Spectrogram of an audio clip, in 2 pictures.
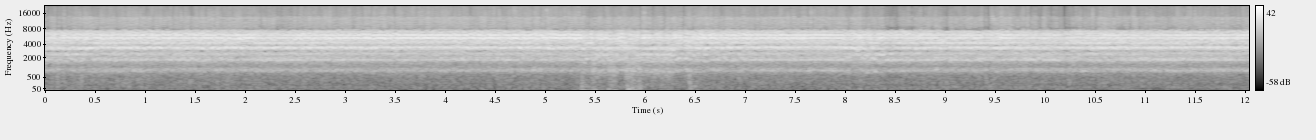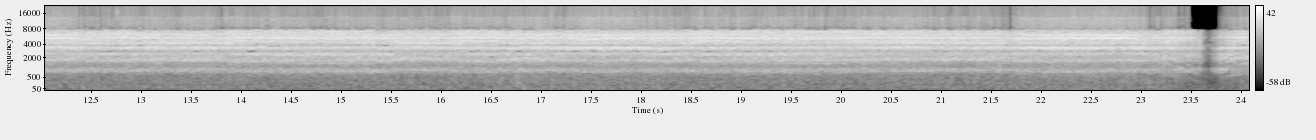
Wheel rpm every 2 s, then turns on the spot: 230, 230, 220, 220, 230, 230, 230, 210, 230, 210, 220, 170.
none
